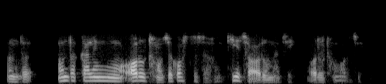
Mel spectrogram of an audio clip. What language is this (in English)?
Nepali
